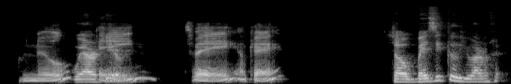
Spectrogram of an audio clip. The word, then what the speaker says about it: twee: We say twee, but it's pretty good. Not bad. Not a bad pronunciation at all.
